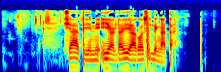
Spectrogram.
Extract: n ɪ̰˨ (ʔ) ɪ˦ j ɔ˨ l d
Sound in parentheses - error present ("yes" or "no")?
no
